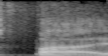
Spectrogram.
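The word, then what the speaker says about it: φ: So too we should pronounce the iota subscript, and take care not to pronounce phi as f, a sound which apparently didn't exist in ancient Greek, but as ph, as in shepherd.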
